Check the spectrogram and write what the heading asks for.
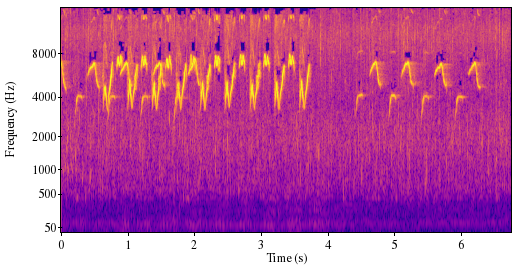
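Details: Energetic tutor-style song of a Cinereous tit: a rapid string of high rising-and-falling two-part whistles for about three seconds, then a short pause and a slower run of sharp downward-slurred notes.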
